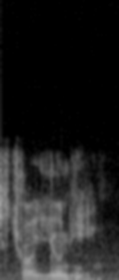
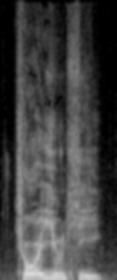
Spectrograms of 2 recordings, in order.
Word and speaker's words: Choi Yun-hee: There you have famous actress Choi Yuni. Did I say that right? Choi Yuni? – There should be a space. Choi Yun-hee. – Okay. Choi Yun-hee, who is a famous actress from South Korea.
